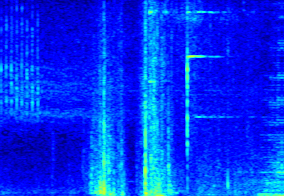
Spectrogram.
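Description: A sharp stab strikes a body.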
